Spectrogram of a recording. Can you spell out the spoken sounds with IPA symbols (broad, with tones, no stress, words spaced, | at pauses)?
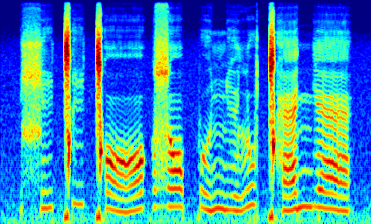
ɬi˨˦ǀi˦ǀɔ˧˩˧ | zɔ˦ pʊ˧˩˧ɲɪ˨˩ lu˦ǀʰæ˨˦nʲæ˦˨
